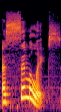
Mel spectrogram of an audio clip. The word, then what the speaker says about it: assimilate: you see we've got assimilate assimilates okay let's take a look at the pronunciation stress goes right there on the second syllable so it's a simulator assimilate usually its assimilate into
